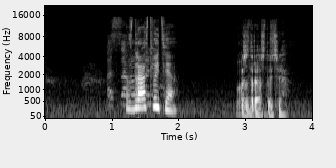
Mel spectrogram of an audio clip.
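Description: A young boy speaks loudly and urgently nearby.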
